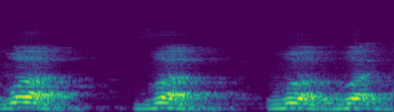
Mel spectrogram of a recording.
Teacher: जो वकार होता है वो दंत और ओष्ठ से बोला जाता है। और अगर आप कहें व व जिह्वा कहीं नहीं छू रही है, ये अर्धस्वर भी इसीलिए कहे जाते हैं कि जिह्वा कहीं भी स्पर्श नहीं करती है, लेकिन जो और हवा जो है अबाध रूप से बाहर निकलती है, इसीलिए इन्हें अर्धस्वर कहा जाता है। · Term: दंत्योष्ठ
